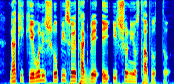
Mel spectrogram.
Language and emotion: Bengali, neutral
